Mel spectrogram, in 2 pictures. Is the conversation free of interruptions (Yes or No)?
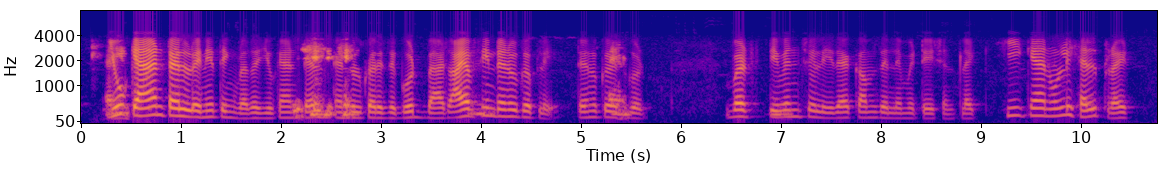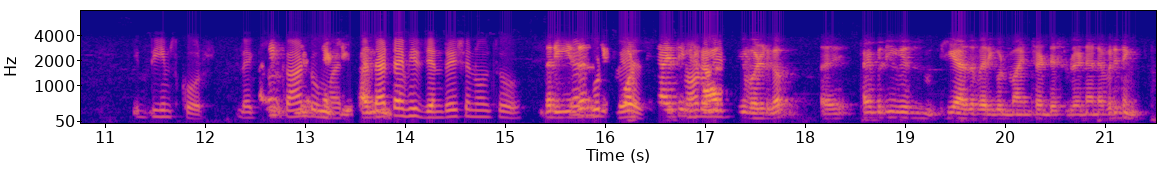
No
